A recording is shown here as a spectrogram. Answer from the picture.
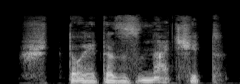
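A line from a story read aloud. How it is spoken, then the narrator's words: Hissed. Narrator (Russian): прошипела она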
